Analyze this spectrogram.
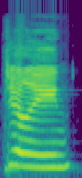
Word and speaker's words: Jalene: Did I say it right? Jalene. Yeah, Jalene. Yeah.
